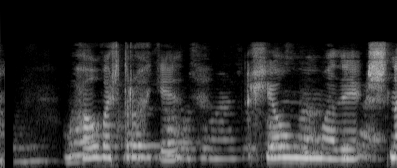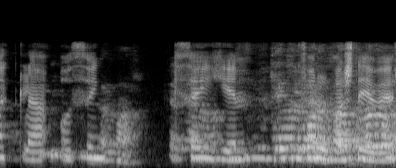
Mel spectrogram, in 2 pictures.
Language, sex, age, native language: Icelandic, female, 13, Icelandic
